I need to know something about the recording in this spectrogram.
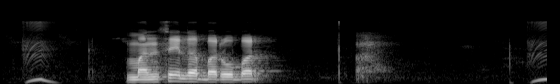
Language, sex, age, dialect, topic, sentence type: Chhattisgarhi, male, 31-35, Central, banking, statement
